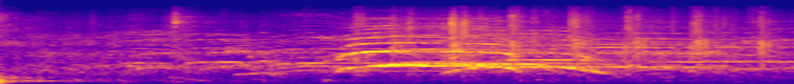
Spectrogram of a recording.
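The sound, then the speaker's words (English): An audience claps steadily while voices cheer and whoop, the rising and falling shouts swelling louder midway and carrying on over the dense, crackling applause. “Is it because you're waiting until we've both introduced ourselves and then applauding for us both?”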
